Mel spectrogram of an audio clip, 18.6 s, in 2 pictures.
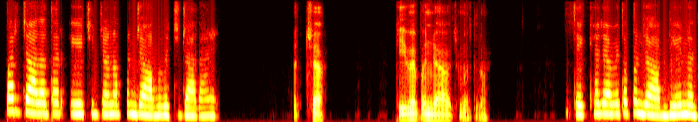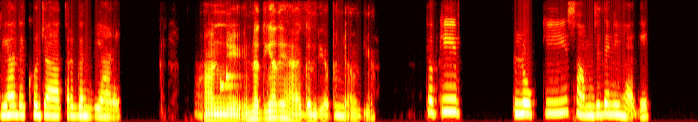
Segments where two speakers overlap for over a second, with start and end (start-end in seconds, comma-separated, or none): none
